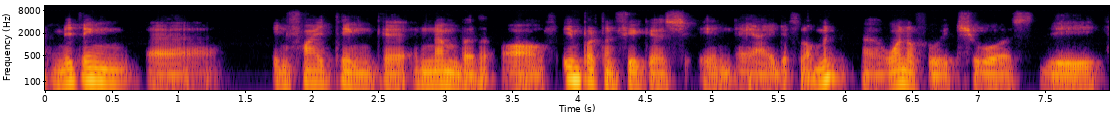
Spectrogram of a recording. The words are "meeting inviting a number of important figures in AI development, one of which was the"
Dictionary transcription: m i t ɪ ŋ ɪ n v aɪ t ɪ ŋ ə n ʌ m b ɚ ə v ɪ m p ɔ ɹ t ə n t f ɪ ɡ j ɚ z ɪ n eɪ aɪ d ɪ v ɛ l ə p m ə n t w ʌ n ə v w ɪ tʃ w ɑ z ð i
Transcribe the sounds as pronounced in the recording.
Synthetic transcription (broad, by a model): m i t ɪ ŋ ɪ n f aɪ t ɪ ŋ ə n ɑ m b ɚ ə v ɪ m p ɔ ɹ t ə n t f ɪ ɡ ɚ s ɪ n eɪ aɪ d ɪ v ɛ l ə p m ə n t w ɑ n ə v w ɪ tʃ w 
